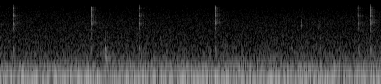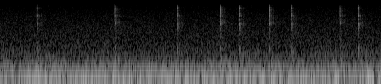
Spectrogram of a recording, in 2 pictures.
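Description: Irregular clicks of a computer mouse, about fifteen of them, unevenly spaced and bunching together near the end, over a low steady hum.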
